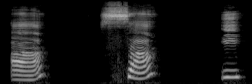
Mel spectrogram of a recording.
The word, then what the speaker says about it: açaí: Então, vai ficar a, sa, i. Não esqueça do acento.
